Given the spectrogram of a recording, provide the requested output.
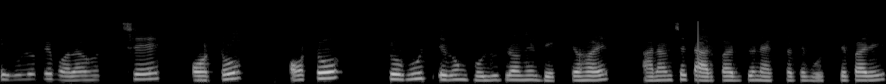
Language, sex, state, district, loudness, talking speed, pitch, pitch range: Bengali, female, West Bengal, Kolkata, -29 LUFS, 120 wpm, 205 Hz, 190-235 Hz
